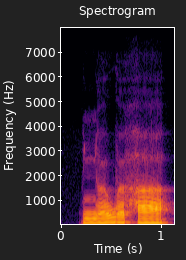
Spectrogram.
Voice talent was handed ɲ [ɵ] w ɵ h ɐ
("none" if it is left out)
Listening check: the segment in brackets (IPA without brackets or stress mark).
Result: ɵ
